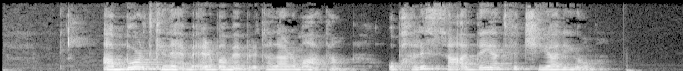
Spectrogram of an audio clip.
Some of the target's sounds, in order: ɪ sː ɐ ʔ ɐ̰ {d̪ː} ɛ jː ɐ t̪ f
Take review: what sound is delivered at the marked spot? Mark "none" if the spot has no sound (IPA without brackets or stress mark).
d̪ː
